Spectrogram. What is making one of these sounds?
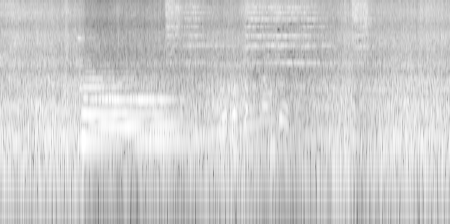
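A diesel locomotive horn blows loudly.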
